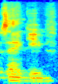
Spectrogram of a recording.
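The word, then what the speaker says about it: Zangief: Z like right and it wasn't until Wreck-It Ralph yep when zangie said his own name that it was like established that is the pronunciation of zangie and yeah sometimes it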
